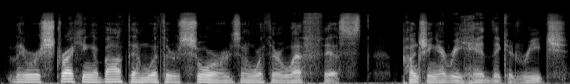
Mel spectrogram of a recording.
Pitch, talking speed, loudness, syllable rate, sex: 100 Hz, 200 wpm, -17 LUFS, 4.8 syllables/s, male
